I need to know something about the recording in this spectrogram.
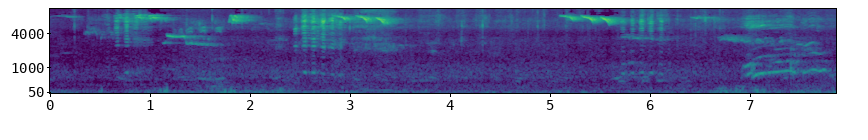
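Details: Pygmy goats at Greenacres Animal Park, a mother with her two babies, bleat in short, wavering calls, with high thin cries from the young kids.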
